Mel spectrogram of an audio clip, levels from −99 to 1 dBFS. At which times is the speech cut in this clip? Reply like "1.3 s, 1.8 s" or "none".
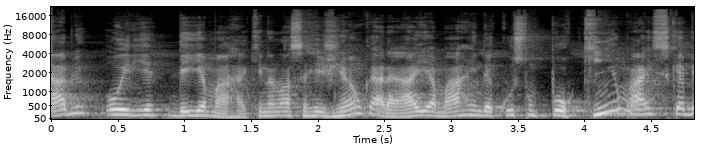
none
